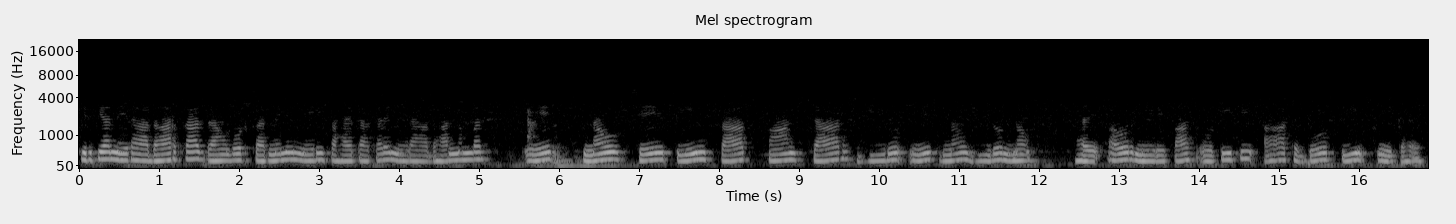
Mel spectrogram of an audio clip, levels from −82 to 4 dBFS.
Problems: low volume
